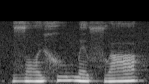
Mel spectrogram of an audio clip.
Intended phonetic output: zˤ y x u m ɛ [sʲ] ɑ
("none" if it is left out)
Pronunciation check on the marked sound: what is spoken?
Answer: sʷ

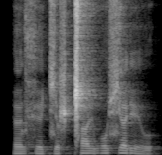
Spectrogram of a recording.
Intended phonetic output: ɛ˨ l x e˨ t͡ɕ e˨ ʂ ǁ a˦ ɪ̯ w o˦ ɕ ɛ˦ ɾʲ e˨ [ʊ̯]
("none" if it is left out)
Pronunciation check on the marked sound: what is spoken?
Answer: ʊ̯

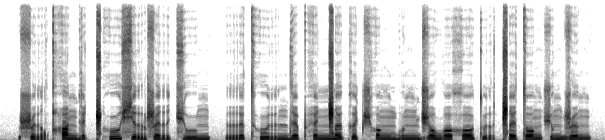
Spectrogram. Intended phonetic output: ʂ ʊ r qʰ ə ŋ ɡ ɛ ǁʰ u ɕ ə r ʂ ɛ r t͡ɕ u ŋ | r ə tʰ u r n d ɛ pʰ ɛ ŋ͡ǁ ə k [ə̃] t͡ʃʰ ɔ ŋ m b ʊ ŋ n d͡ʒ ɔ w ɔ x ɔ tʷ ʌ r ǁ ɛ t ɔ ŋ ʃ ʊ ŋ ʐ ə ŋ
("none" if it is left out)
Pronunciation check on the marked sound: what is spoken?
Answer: ə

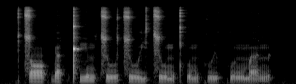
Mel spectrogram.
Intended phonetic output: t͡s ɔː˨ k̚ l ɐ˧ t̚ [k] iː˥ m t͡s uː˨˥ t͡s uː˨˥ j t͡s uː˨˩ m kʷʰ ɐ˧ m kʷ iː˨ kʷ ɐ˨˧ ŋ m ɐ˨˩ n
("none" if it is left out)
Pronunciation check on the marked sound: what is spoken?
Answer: kʰ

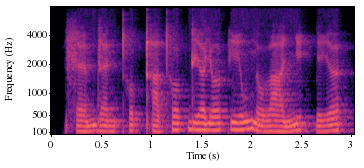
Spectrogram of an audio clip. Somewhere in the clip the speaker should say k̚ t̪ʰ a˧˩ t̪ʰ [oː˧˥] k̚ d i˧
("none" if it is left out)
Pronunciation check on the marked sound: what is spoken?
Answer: oː˧˥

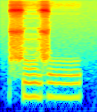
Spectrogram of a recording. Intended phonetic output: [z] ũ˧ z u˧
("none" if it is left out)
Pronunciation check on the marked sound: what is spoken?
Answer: s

